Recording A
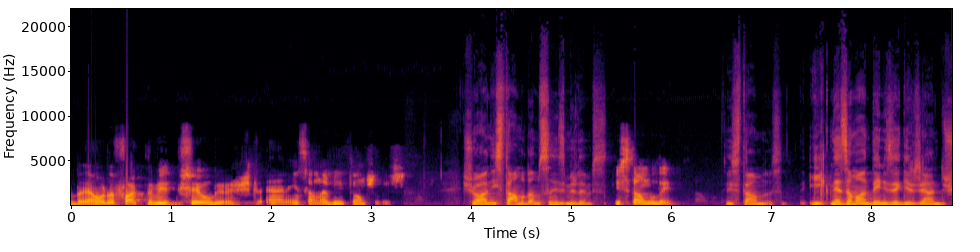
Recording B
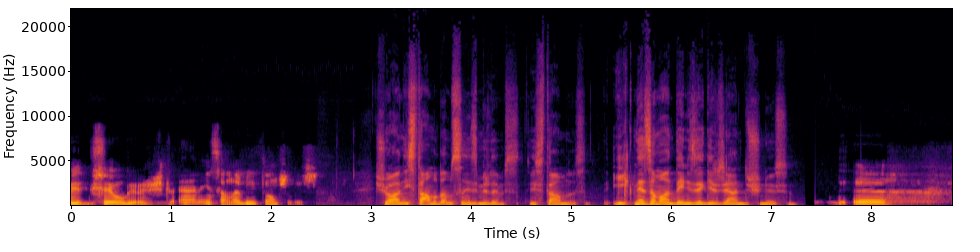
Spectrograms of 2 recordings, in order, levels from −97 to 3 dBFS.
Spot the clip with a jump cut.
B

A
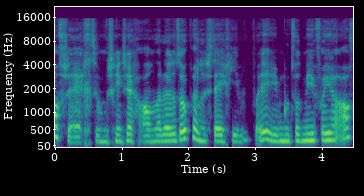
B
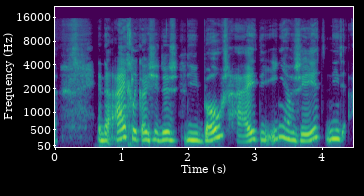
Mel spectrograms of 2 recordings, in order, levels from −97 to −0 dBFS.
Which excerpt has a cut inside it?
B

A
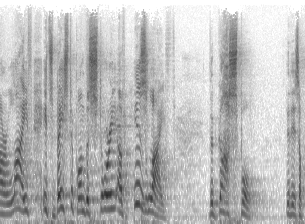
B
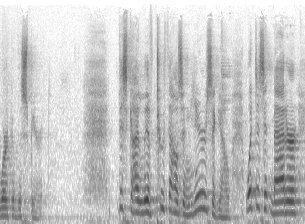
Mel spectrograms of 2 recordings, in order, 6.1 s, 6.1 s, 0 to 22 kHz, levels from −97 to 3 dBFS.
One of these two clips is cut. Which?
B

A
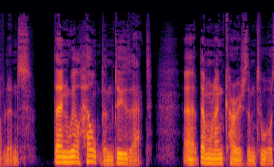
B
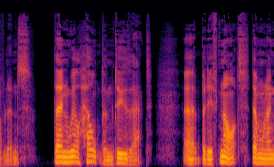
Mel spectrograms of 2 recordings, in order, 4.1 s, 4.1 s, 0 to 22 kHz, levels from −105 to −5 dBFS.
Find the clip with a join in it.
A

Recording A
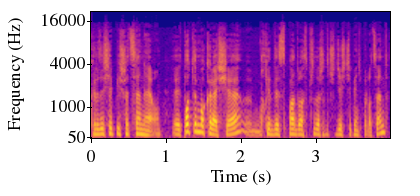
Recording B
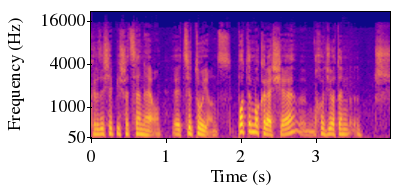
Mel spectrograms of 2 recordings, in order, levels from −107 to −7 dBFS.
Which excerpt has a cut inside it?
A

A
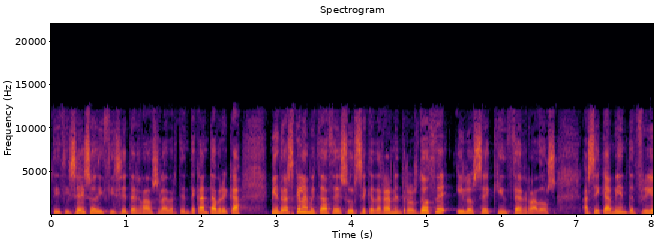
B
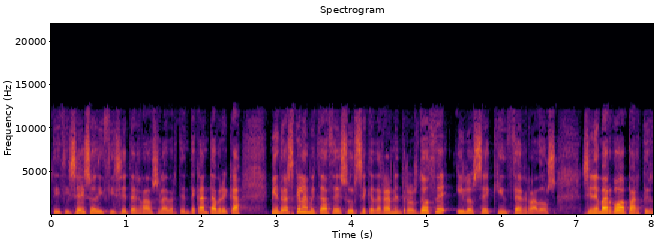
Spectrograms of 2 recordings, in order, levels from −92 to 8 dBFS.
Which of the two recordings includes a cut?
A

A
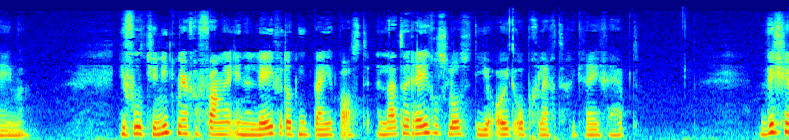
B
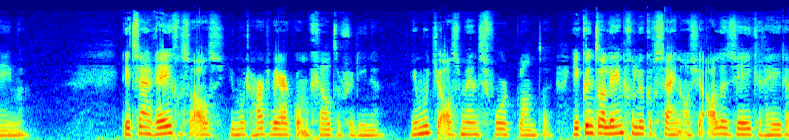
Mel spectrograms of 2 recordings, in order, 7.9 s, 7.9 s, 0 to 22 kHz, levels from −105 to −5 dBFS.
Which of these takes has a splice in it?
A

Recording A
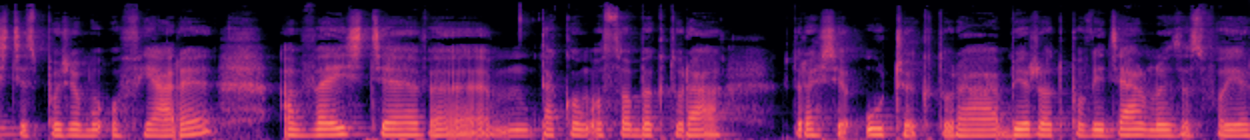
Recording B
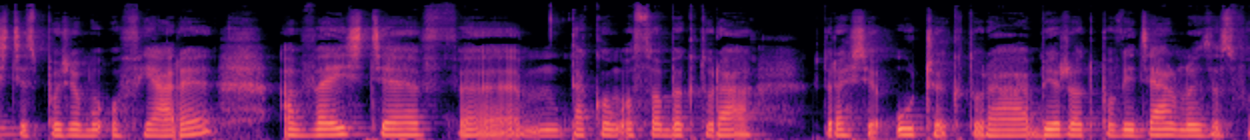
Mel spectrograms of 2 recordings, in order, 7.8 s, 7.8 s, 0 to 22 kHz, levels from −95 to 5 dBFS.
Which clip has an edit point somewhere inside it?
A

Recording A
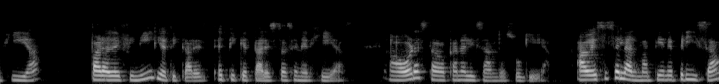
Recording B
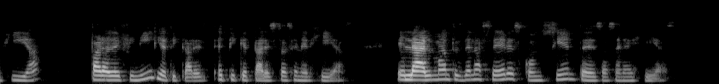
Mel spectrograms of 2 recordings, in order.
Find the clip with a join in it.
A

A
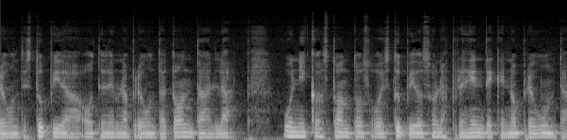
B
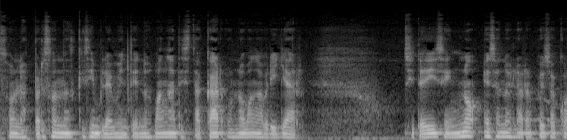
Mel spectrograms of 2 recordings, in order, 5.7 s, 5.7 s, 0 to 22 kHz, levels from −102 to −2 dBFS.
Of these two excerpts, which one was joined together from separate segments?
B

